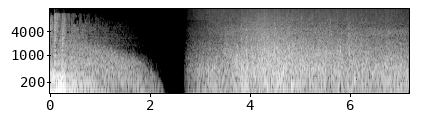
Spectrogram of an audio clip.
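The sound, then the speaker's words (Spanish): Ocean waves wash in as a steady, rushing surf after a fading tone and a short silence, swelling and then holding a broad, even hiss. “Breathing deeply while listening to ocean waves can help reduce stress.”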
